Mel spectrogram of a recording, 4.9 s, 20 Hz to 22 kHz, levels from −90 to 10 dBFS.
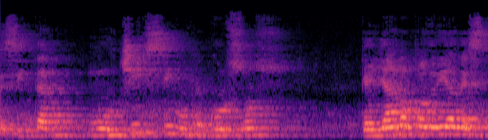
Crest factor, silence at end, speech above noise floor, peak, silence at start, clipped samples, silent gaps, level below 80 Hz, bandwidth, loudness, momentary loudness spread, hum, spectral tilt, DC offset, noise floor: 16 dB; 0 s; 29 dB; -6 dBFS; 0 s; under 0.1%; none; -68 dBFS; 14 kHz; -23 LUFS; 13 LU; none; -6 dB/octave; under 0.1%; -50 dBFS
